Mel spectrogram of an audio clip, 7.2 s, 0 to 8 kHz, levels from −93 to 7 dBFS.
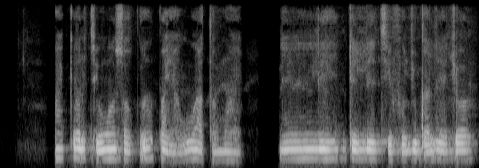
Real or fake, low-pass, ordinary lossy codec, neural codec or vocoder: fake; 7.2 kHz; none; codec, 16 kHz, 2 kbps, FunCodec, trained on Chinese and English, 25 frames a second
